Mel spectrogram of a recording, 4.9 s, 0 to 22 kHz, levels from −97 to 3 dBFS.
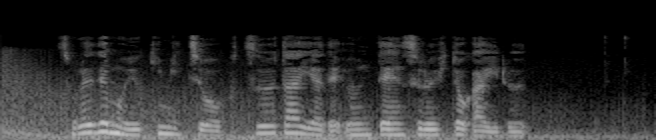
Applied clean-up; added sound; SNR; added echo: none; Explosion; 10 dB; none.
